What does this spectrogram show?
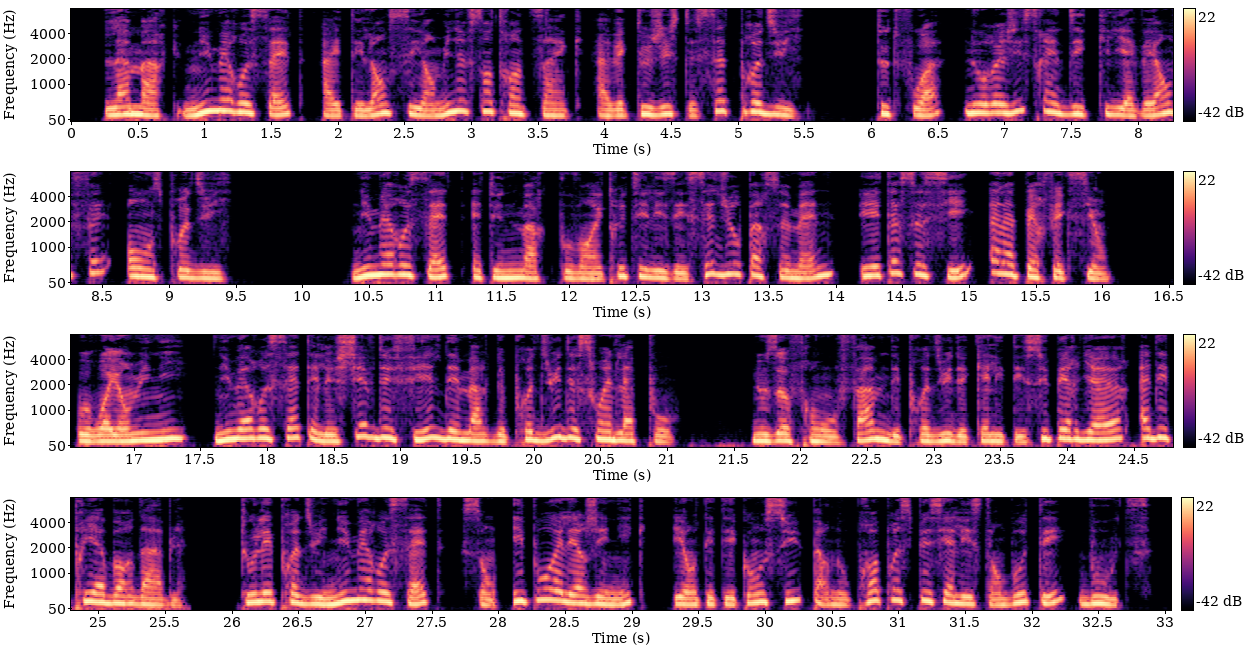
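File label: Canadian French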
